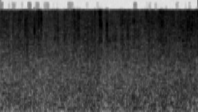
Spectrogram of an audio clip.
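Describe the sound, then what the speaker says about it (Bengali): Steady, dense rain pours down in a continuous hiss, heavy and even, with no voices. "বাইরে তো ঝড় বৃষ্টি কমলো না"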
